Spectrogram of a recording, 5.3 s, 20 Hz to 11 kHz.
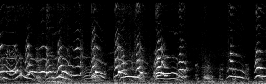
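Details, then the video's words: Chow Chow puppies aged fifteen days, restless and wriggling as they are held; overlapping squealing whines from several pups, bending up and down in pitch, nearly continuous with brief pauses. "Chow Chow yavruları 15 günlük elle tutamadık kıpır kıpır lar"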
